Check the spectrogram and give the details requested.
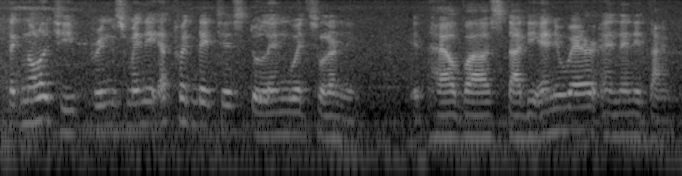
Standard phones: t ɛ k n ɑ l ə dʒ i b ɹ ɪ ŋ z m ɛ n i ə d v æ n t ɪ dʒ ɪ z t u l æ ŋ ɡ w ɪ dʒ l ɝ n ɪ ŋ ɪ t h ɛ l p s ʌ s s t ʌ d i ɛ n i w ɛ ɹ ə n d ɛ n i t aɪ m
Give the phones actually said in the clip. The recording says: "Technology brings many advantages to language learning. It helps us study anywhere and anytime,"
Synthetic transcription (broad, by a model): t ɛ k n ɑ l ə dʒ i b ɹ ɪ ŋ s m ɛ n i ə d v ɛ n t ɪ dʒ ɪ s t u l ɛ ŋ ɡ w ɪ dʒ l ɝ n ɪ ŋ ɪ t h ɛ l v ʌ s s t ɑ d i ɛ n i w ɛ ɹ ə n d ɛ n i t aɪ m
